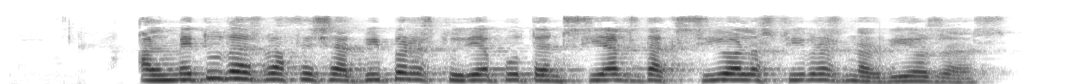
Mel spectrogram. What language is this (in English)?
Catalan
